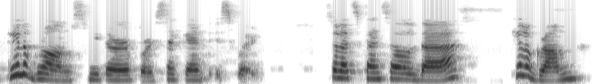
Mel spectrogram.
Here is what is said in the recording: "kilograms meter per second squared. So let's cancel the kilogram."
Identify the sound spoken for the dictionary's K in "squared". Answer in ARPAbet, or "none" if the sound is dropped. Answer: none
